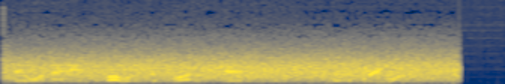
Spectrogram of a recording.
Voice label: Airports 122.7, Radio; KSTE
